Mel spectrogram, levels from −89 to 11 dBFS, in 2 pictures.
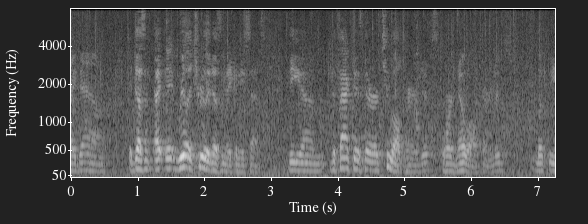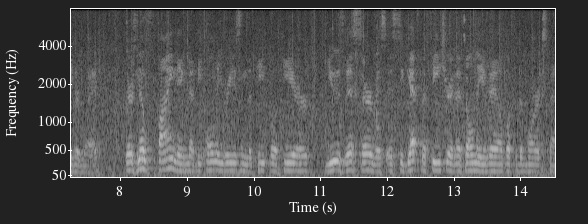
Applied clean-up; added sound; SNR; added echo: none; Rain; 14 dB; none.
